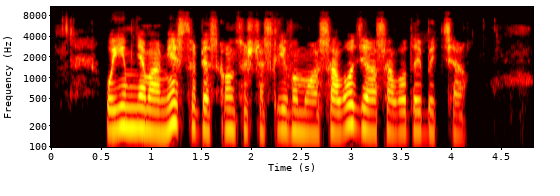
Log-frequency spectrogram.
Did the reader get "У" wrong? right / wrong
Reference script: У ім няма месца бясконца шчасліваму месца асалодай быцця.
right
